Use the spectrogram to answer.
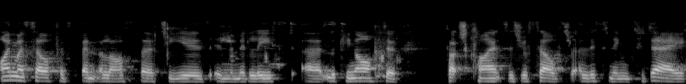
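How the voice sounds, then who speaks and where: A woman's very deep, low voice with a British accent, fairly quick pace and monotone, flat intonation. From UK. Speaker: financial adviser. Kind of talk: webinar panel presentation. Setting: online webinar.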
